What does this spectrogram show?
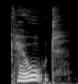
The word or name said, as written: kaot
